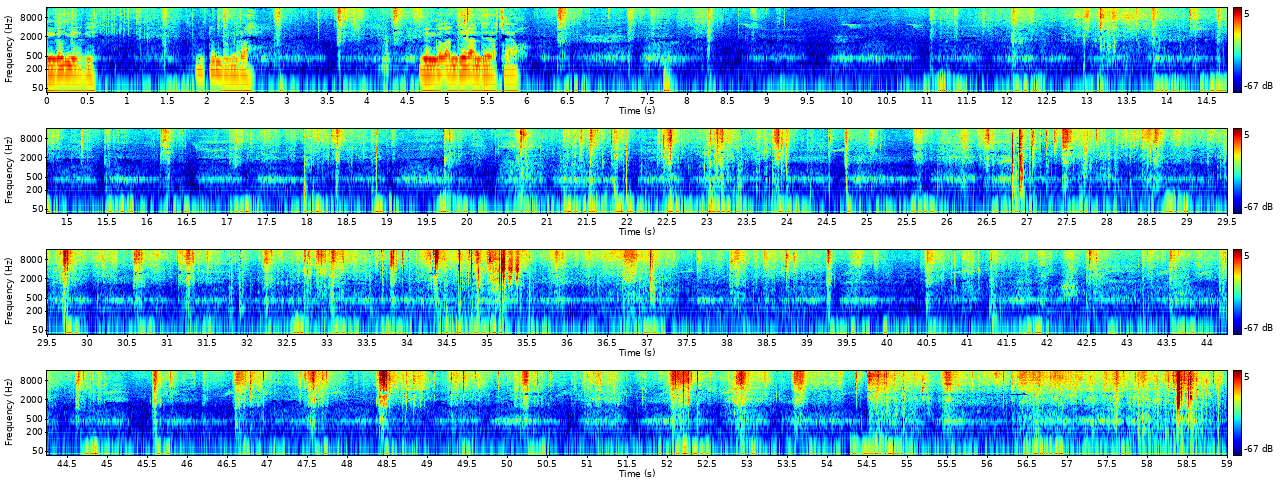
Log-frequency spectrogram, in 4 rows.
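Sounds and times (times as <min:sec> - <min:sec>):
footsteps crunching through leaf litter: 0:00.0 - 0:09.0, 0:11.0 - 0:59.0
dry leaves and twigs crackling: 0:00.0 - 0:59.0.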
